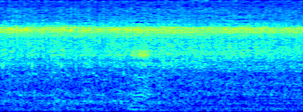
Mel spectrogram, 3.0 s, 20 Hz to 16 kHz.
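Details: 2016 Chevrolet Cruze after PCV valve replacement: quiet, steady idle hiss with no rising whistle or squeal over the engine; idle sounds normal and the high-pitched whistling noise is gone.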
